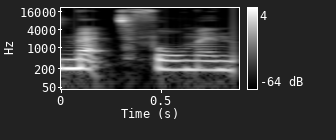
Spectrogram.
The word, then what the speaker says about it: metformin: When I came back to edit the video, I realised that I've completely been mispronouncing the medication all the way through. It's metformin that I'm on, and yeah, I didn't realise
